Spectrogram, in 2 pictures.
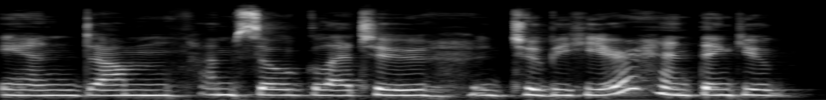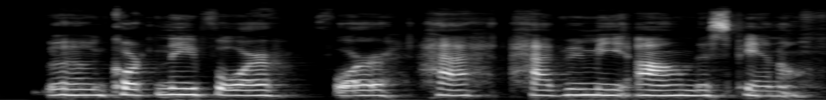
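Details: Person who stutters on a stuttering panel for speech-language pathologists; audible word and part-word repetitions; stuttering.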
